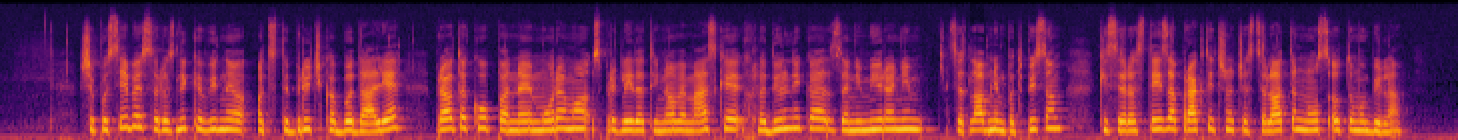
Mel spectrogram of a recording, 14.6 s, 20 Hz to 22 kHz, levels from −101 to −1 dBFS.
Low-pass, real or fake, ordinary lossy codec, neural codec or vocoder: 19.8 kHz; fake; none; vocoder, 44.1 kHz, 128 mel bands every 256 samples, BigVGAN v2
